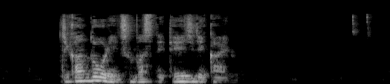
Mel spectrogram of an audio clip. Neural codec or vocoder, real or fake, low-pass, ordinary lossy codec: none; real; 10.8 kHz; AAC, 64 kbps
